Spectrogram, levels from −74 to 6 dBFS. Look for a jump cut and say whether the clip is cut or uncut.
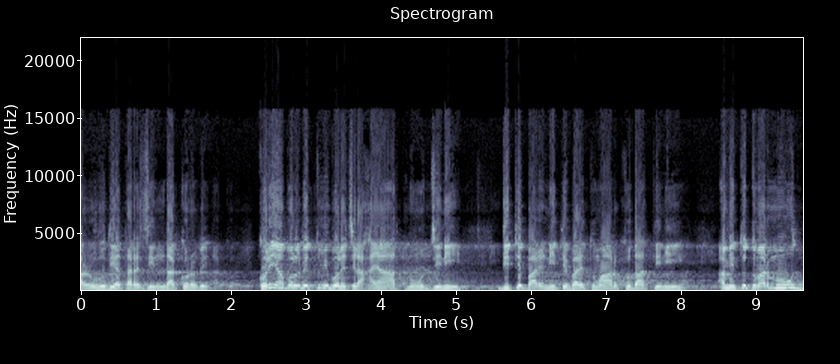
uncut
